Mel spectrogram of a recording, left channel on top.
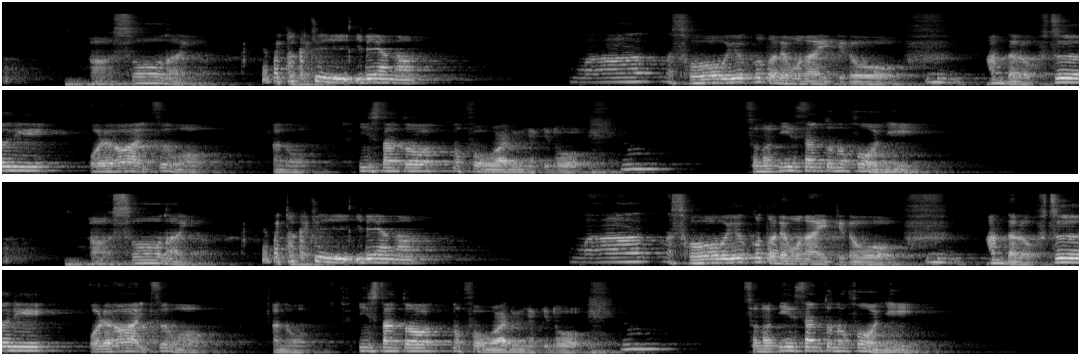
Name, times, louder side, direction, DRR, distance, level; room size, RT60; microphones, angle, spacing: voice 1, 0.6-2.1 2.9-3.1 5.7-9.4 9.8-11.2 11.6-12.8 13.5-13.8 14.3-16.8 18.2-19.9, right 1 dB, 70° right, 3 dB, 1.5 m, -22 dB
voice 2, 2.6-4.2 9.2-9.6 17.0-17.4, equal, 10° left, 3 dB, 1.0 m, -21 dB
26.0 x 18.5 x 2.5 m, 1.3 s
head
